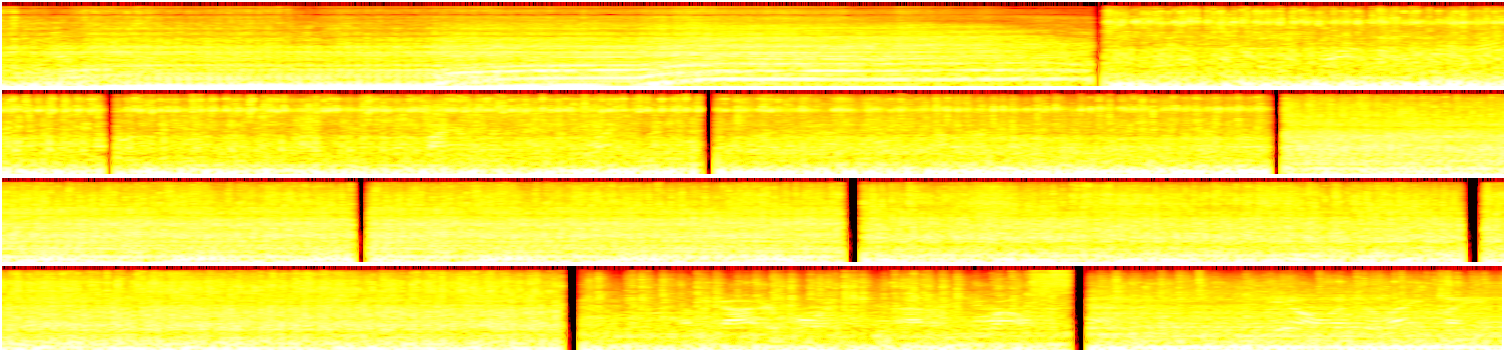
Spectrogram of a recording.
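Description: Drag-race car engines at the starting line, one revving up with a rising pitch in the first few seconds. This is followed by a string of short, abruptly cut stretches of loud, steady engine running.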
